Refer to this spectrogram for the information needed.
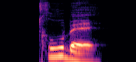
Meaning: turbulence, confusion, hubbub
- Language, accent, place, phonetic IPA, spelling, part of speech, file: German, Germany, Berlin, [ˈtʁuː.bl̩], Trubel, noun, De-Trubel.ogg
